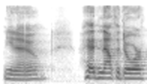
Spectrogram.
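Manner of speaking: usual speaking voice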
